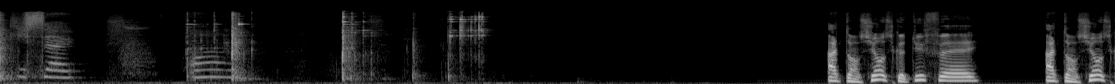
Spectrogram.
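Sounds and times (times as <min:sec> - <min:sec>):
speech: 0:00.4 - 0:01.2, 0:01.9 - 0:02.6, 0:08.3 - 0:09.8, 0:10.4 - 0:11.1
objects dropped and clattering on the floor: 0:01.8 - 0:02.7, 0:03.3 - 0:05.0.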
